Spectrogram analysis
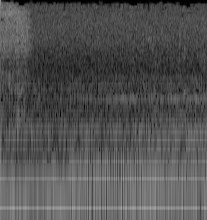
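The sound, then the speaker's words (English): Cars passing through a busy street intersection near a medical center make a loud, steady low rumble that continues without a break, with no talk. “So many cars, so many people on the street.”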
